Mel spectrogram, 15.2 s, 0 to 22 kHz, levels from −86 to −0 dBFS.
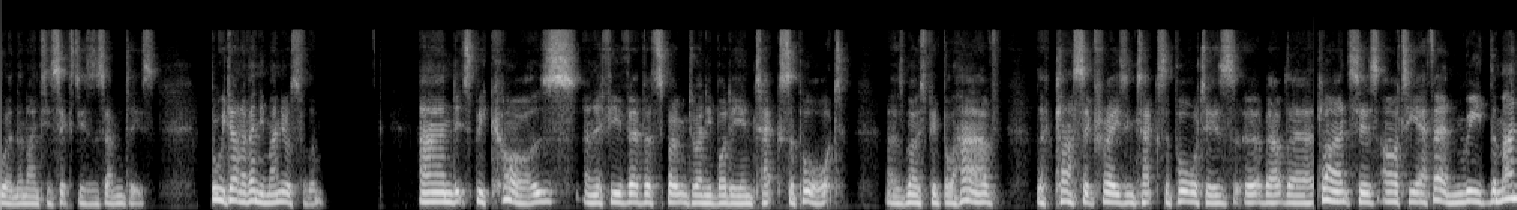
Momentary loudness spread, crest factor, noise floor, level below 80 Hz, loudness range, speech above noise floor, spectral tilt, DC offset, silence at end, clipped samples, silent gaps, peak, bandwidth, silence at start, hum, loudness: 9 LU; 16 dB; -59 dBFS; -62 dBFS; 3 LU; 41 dB; -6 dB/octave; under 0.1%; 0 s; under 0.1%; none; -2 dBFS; 12.5 kHz; 0 s; none; -19 LUFS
